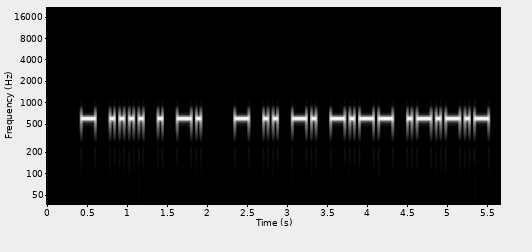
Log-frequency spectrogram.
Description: Morse code, heard as a keyed tone, about 20 wpm, 600 Hz. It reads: THEN TINY.
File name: the old man and the sea part 2 20wpm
